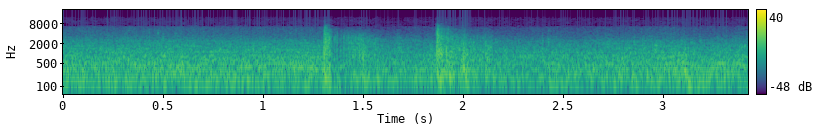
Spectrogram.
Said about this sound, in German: 91 Schuss Salut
